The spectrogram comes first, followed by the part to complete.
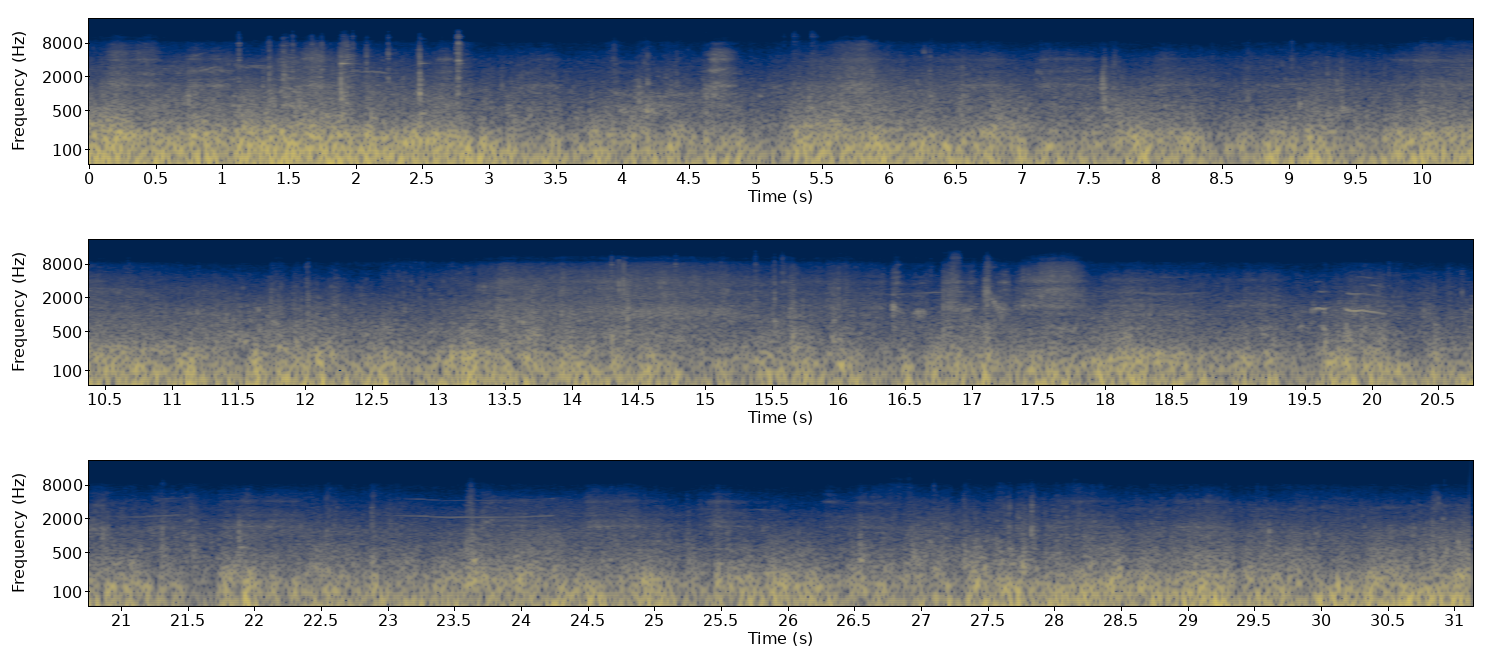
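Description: Wind buffeting the microphone on a boat at sea, a steady low rumble over the wash of the sea.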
